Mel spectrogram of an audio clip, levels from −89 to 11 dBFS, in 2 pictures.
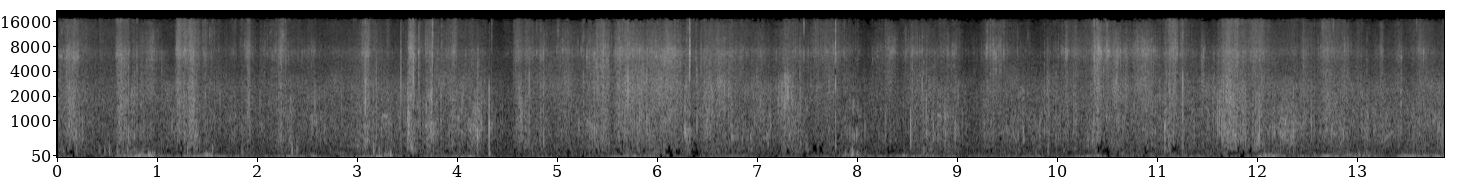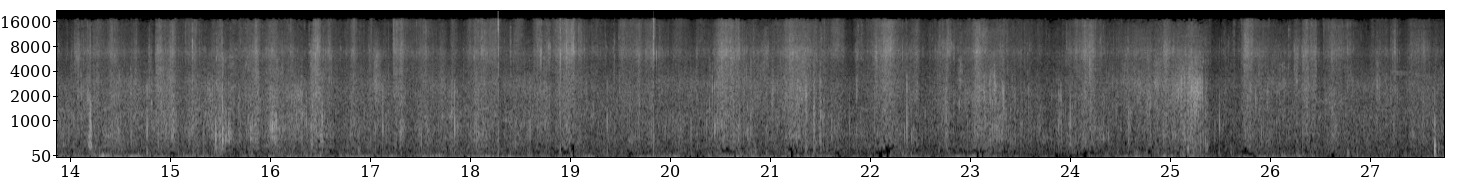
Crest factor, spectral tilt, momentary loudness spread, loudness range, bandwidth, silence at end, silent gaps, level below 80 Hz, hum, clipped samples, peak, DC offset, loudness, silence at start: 30 dB; 1 dB/octave; 9 LU; 3 LU; 17.5 kHz; 0 s; none; -52 dBFS; none; under 0.1%; 0 dBFS; under 0.1%; -27 LUFS; 0 s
